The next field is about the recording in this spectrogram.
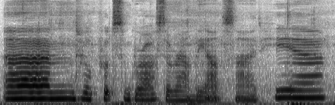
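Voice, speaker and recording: A woman commentating a building game at a relaxed pace, chatty and self-amused, and she is losing her voice. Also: medium pitch, slow, vocal fry, slight background noise. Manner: chatty, self-amused, laughs at own jokes. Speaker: gameplay commentator. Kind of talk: relaxed let's-play commentary.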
